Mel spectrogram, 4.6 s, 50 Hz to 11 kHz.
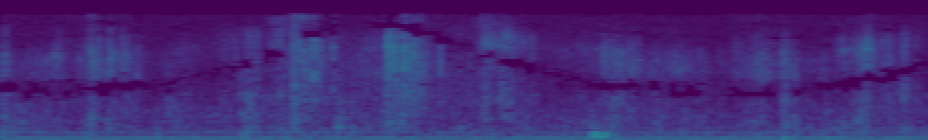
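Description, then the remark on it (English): Soft papery rustles and crackles come in a few brief bursts as thin Bible pages are turned to Acts chapter 10, with a steady low hum underneath and no one speaking. “And I'm telling you the truth as I turn the pages to Acts chapter 10.”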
